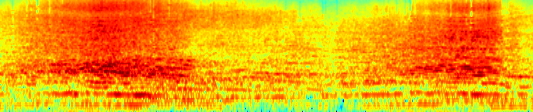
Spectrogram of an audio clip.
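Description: Late model race cars in a Pro Fabrication Late Model division feature at Humberstone Speedway roar around the track, engine noise swelling and fading as the pack passes twice, loud and continuous with tire squeal.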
